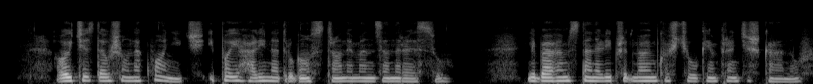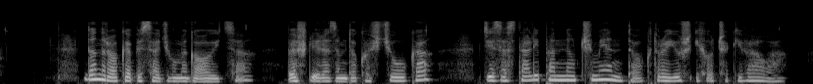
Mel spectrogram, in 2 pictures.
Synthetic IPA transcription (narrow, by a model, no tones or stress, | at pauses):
ɔjt͡ɕɛzd̪awɕɛnakwɔɲit͡ɕipɔjɛxalʲinad̪ɾuɡɔ̃w̃st̪ɾɔnɛmanzanɾɛsu | ɲɛbavɛmst̪anɛlʲipʂɛd̪mawɘmkɔɕt͡ɕuwkʲɛmfɾaɲt͡ɕiʂkanuf | d̪ɔnɾɔkɛvɘsad͡ʑiwmɛɡɔɔjt̪sa̰ | vɛʂlʲiɾazɛmd̪ɔkɔɕt͡ɕuwka | ɡ̥d͡ʑɛzast̪alʲipanːɛ̃w̃t͡ʂmʲjɛnt̪ɔkt̪uɾajuʂixɔt͡ʂɛkʲivawa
